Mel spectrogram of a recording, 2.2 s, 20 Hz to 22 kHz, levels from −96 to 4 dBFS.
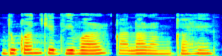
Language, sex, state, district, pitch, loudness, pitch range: Hindi, female, Arunachal Pradesh, Papum Pare, 230 Hz, -16 LUFS, 220-240 Hz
